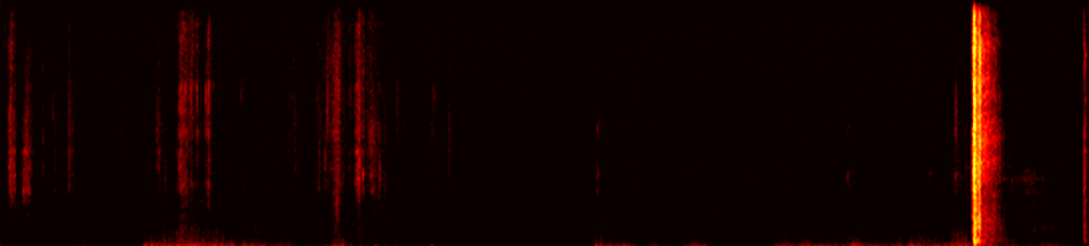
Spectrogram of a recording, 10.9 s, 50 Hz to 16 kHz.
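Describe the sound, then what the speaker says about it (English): Distant AR-15 rounds striking a steel target plate at long range, heard as a few soft, dull knocks spread over several seconds amid low rumbling outdoor noise, with one sharper, brighter crack near the end. "Those are a little bit low on the plate"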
